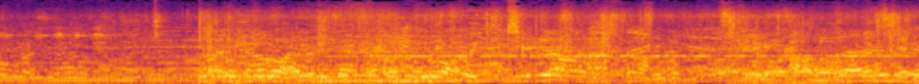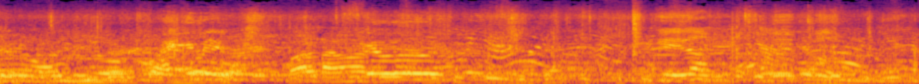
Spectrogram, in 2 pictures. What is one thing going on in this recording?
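A crowd of young women chatter and laugh close by.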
